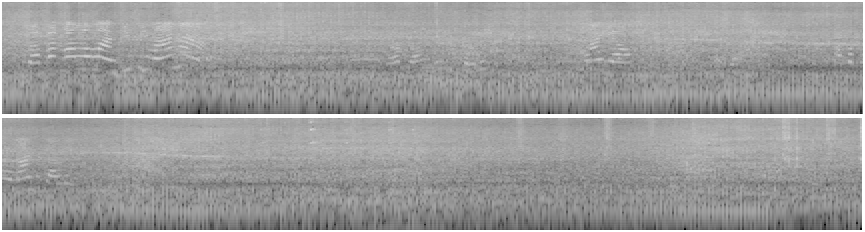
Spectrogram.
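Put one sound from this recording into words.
Motorbikes and traffic rumble past on a nearby road.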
